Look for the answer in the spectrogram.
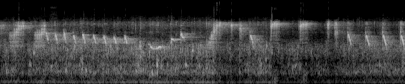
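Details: Master recording of a kapas tembak bulbul in full voice for tutoring other songbirds: dense, jumbled high chirps and whistled slurs, followed by quick sharp notes repeated several times a second over a faint steady hum.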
